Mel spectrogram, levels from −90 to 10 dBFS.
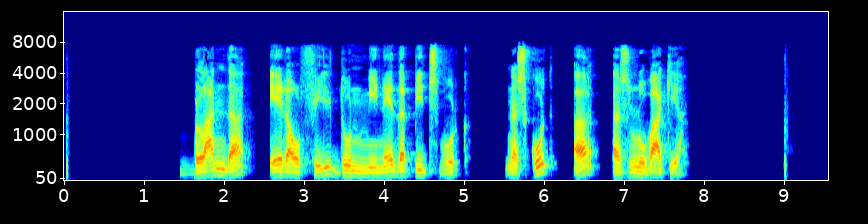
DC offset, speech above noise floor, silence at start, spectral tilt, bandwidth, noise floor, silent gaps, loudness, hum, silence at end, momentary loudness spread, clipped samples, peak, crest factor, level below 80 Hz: under 0.1%; over 72 dB; 1.65 s; -3.5 dB/octave; 8 kHz; under -90 dBFS; 2.41-2.57 s, 5.11-5.52 s, 6.19-6.37 s, 6.71-6.86 s; -19 LUFS; none; 1.8 s; 10 LU; under 0.1%; -2 dBFS; 20 dB; -62 dBFS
